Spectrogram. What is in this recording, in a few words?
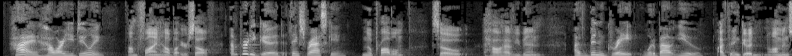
english conversation greetings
